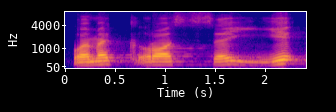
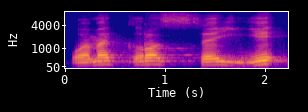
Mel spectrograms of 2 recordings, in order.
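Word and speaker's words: وَمَكْرَ السَّيِّئِ: വമക്റ സയ്യി, വമക്റ സയ്യി. സയ്യി എന്നുള്ള ഹംസ ശബ്ദചലനം കൂടുതൽ വരാതെ ഷിദ്ദത്തോടുകൂടി ഹംസയിൽ വഖഫ് ചെയ്യാം. വമക്റ സയ്യി, വമക്റ. ഈ പദം പ്രത്യേകം ശ്രദ്ധിക്കുക. മീമ് കാഫ് എല്ലാം തർക്കീഖിന്റെ അക്ഷരങ്ങളാണ്. എന്നാൽ റാഇന് തഫ്ഖീമാണ്, ശേഷം സീന് തർക്കീഖാണ്.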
